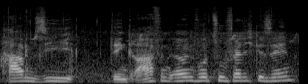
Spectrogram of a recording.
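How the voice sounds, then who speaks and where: An actor playing a dry, laconic Hamburg police detective in a crime drama, questioning people with suspicion. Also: male voice, on the high side, a little fast, background noise, natural voice. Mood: politely probing.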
